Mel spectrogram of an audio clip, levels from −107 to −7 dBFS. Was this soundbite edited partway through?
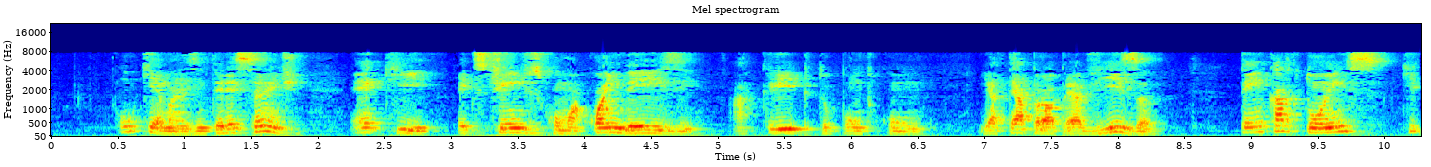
yes; 1 cut; at 3.0 s

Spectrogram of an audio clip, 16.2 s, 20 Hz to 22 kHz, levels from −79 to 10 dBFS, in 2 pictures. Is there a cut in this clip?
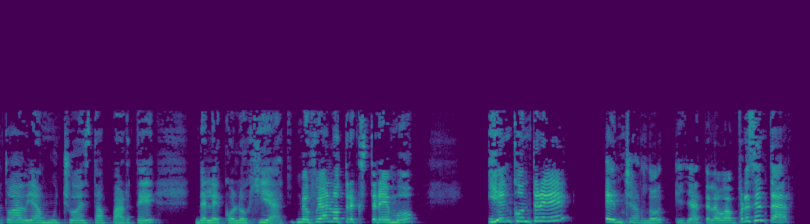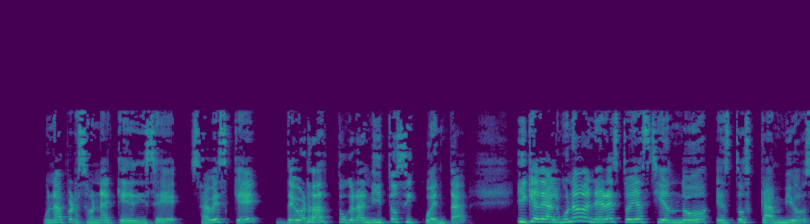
yes; 2 cuts; at 2.9 s, 8.4 s

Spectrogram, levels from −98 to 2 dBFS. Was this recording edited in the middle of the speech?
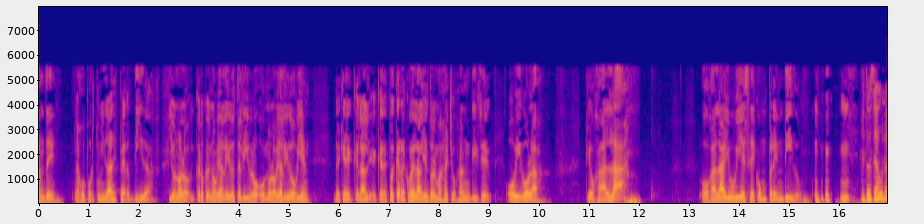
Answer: yes; 2 cuts; at 2.6 s, 15.9 s

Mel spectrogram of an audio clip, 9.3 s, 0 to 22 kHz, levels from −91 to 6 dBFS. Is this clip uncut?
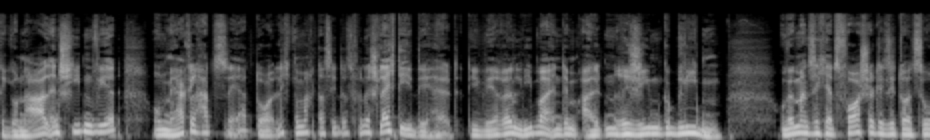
yes; 0 cuts

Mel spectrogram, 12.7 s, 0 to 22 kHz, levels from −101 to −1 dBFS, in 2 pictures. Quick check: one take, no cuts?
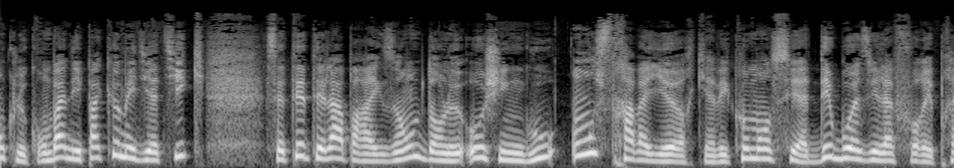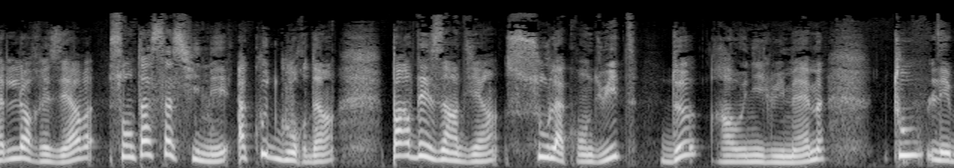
yes; 0 cuts

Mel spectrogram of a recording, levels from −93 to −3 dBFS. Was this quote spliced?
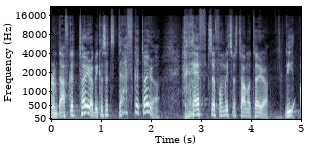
yes; 1 cut; at 2.5 s

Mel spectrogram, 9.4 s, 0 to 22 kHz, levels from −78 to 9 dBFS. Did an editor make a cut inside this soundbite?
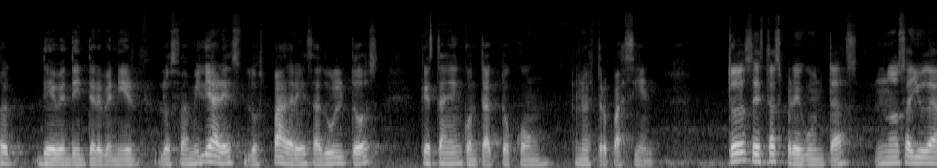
no; 0 cuts

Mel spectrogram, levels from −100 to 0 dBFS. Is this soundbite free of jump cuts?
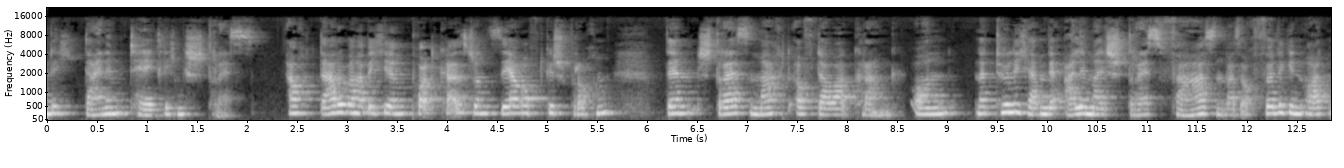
no; 1 cut; at 8.5 s

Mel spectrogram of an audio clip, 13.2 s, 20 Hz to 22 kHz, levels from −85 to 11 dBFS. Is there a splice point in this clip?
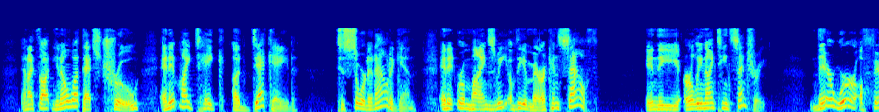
no; 0 cuts

